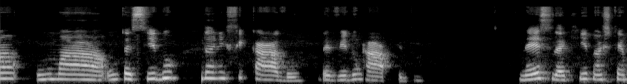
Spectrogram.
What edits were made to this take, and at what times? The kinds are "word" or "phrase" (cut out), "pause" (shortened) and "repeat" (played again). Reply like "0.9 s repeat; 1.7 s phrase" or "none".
2.0 s phrase; 3.6 s phrase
